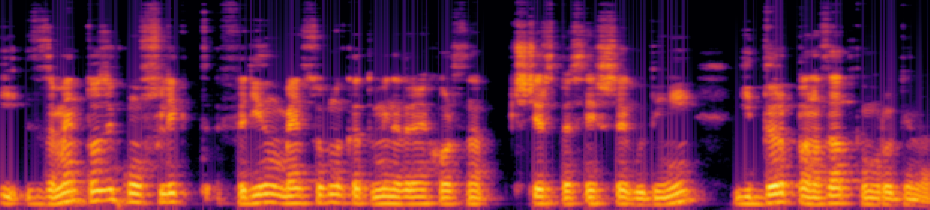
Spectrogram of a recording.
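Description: Here a man speaks at medium pitch and a fairly quick pace. His pitch shows ordinary variation. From Bulgaria. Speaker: podcast host. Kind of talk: casual discussion. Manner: fast.

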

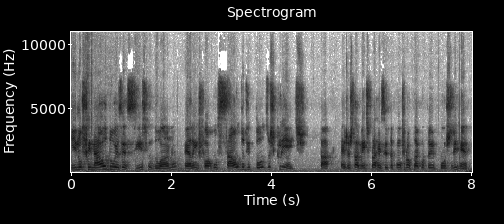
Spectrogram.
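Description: A raised, projected voice with fairly even intonation over noticeable background noise. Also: man, high pitch for a man, moderate pace. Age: 30s. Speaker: fintech executive, crypto expert. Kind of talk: interview. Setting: remote recording over computer.

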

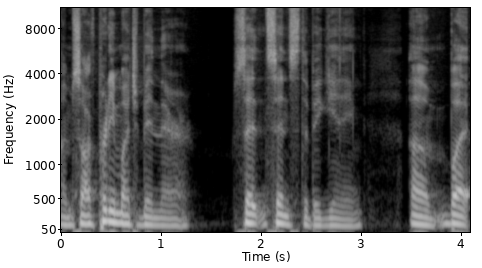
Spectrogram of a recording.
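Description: A man with an American accent, a medium pitch, a dark, mellow tone and ordinary pitch variation. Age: 20s. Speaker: minister. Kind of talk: interview podcast conversation.

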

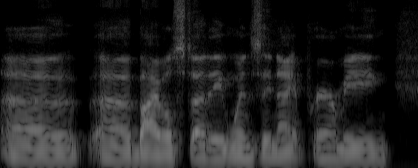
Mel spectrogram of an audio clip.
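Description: Against a quiet background, a man with an American accent speaks at a fairly high pitch. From US South, Jackson, Mississippi. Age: 50s. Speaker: author and religion researcher. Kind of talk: interview.

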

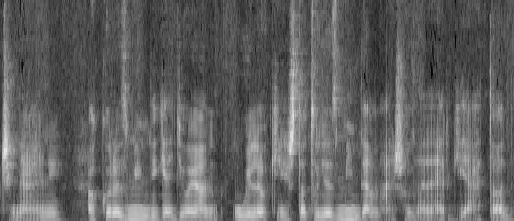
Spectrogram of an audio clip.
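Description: A woman's very deep, low pitch with ordinary pitch variation, over noticeable background noise. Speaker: actress and amateur runner. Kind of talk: interview.

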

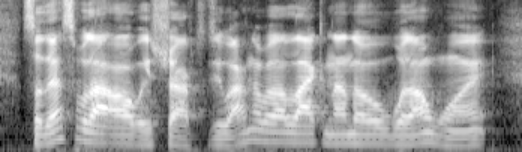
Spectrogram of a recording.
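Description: A man talks at a fairly quick pace in a medium pitch with ordinary pitch variation. He has an unremarkable speaking voice. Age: 30s. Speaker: podcast co-host. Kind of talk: casual chat.

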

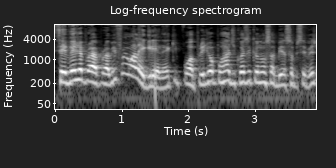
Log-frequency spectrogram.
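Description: A man with a Recife accent speaks in an animated tone with lively intonation. The recording is very clean with a silent background. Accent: Recife accent, dropped R. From Brazil, Recife. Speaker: podcast host. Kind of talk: casual monologue. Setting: home recording in bedroom.

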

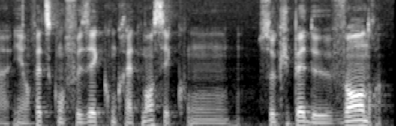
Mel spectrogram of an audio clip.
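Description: Dark, mellow male speech on a very clean recording with a silent background. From France, Normandy and Paris region. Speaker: coding school manager. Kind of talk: interview. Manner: hesitant, many repetitions.

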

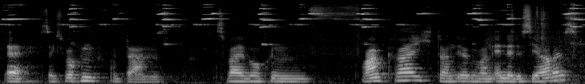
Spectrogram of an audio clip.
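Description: Very slow speech from a man with a fairly high pitch and ordinary pitch variation, noticeable background noise behind him. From Lower Bavaria, Germany (near Deggendorf). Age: 20s. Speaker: van-life traveller, former car painter. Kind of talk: casual interview.

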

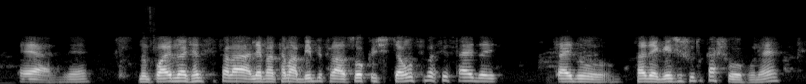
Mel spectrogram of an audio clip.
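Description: A man with a fairly high pitch talks at a fairly quick pace with fairly even intonation, a plain, everyday voice. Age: 50s. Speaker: data protection consultant. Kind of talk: casual chat.

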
